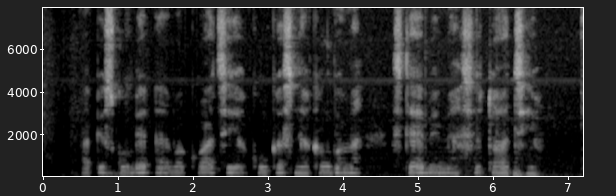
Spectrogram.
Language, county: Lithuanian, Telšiai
